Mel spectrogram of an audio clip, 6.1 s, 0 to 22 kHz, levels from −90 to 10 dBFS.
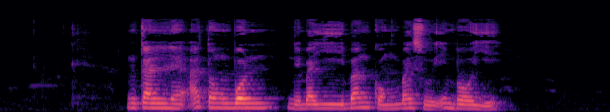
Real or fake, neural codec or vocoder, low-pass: real; none; 10.8 kHz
